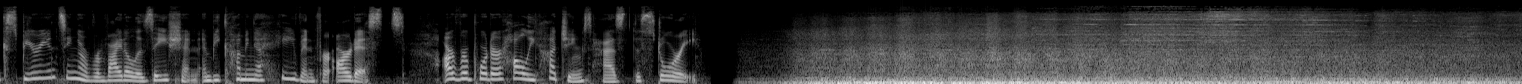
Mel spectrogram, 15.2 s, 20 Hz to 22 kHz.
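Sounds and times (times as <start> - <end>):
speech: 0.0 - 7.1
train rumbling past behind former warehouses in an industrial area of Reno: 7.4 - 15.2
faint high train wheel squeals on the rails: 10.8 - 15.0.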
